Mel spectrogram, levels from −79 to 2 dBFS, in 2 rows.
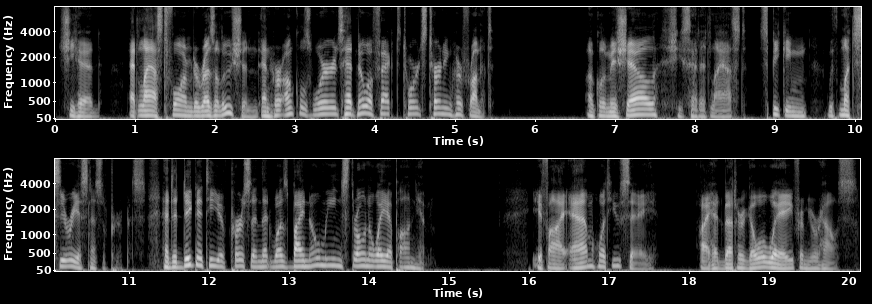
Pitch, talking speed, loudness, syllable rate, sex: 125 Hz, 175 wpm, -21 LUFS, 5.1 syllables/s, male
